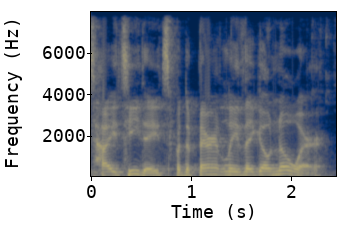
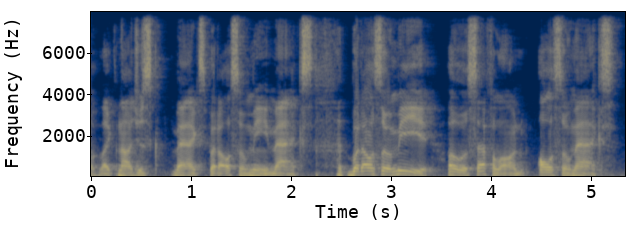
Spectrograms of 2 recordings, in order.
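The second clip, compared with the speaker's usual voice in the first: usual speaking voice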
